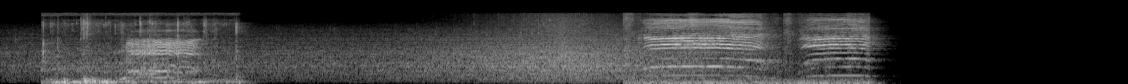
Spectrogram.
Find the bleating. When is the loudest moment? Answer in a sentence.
The loudest moment of the bleating is at 7 seconds.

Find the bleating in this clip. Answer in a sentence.
The bleating can be heard from 0.4 to 2.4 s and from 6.2 to 8.7 s.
